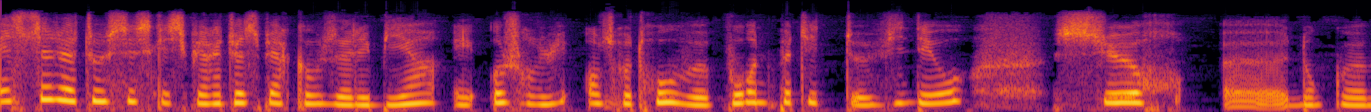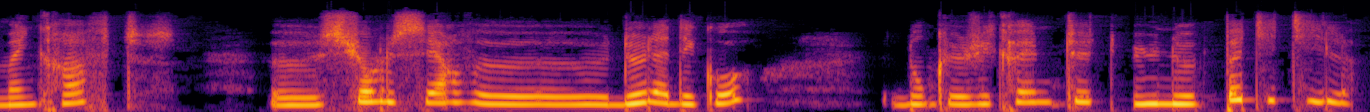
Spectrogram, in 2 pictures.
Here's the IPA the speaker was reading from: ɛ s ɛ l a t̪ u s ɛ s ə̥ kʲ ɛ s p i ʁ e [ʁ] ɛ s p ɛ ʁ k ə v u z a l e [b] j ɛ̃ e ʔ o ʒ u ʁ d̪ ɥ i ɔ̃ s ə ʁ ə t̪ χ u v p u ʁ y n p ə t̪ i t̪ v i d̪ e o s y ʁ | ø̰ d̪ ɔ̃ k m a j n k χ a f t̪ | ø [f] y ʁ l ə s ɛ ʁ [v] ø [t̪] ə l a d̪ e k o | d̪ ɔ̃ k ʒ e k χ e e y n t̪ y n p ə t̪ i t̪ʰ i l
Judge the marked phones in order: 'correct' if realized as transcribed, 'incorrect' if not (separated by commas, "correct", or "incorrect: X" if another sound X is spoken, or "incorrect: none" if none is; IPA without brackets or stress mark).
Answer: incorrect: ʒ, correct, incorrect: s, correct, incorrect: d̪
